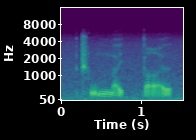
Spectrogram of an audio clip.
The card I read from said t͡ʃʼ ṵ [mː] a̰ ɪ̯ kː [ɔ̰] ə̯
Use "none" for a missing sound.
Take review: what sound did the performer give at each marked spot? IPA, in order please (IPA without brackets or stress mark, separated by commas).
mː, ɑ̰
